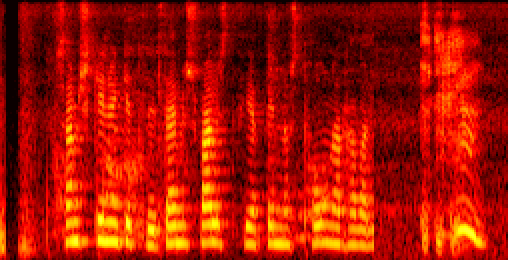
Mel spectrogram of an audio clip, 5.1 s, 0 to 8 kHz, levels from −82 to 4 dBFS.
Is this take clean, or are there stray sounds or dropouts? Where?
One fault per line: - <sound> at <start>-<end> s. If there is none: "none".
- throat clearing at 4.2-4.9 s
